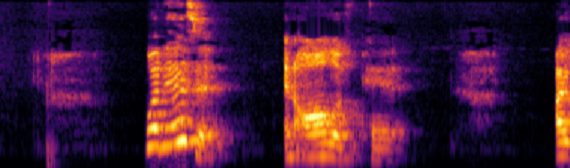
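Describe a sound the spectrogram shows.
A young woman reads aloud calmly, close by.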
